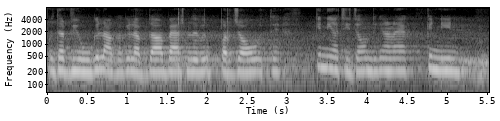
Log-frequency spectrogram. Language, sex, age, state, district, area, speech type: Dogri, female, 18-30, Jammu and Kashmir, Jammu, rural, spontaneous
